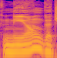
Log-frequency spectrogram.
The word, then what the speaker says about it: Nihonga: Forgive me if this pronunciation is wrong, but the Nihonga tradition.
